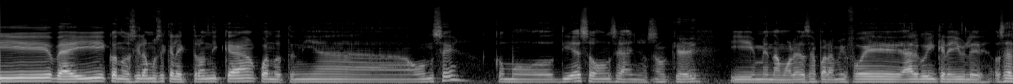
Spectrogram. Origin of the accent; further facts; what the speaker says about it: Mexico City, Mexico; also born or lived in Guadalajara; sí, soy de aquí de la Ciudad de México, me fui a vivir a Guadalajara, pero ya estamos de retache para acá.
